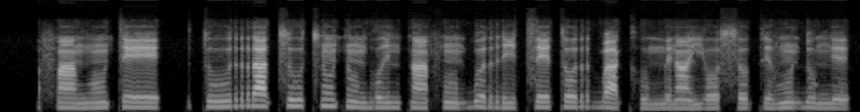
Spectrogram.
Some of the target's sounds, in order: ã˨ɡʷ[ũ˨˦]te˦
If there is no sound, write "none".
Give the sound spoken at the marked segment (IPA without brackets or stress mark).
ũ˨˦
